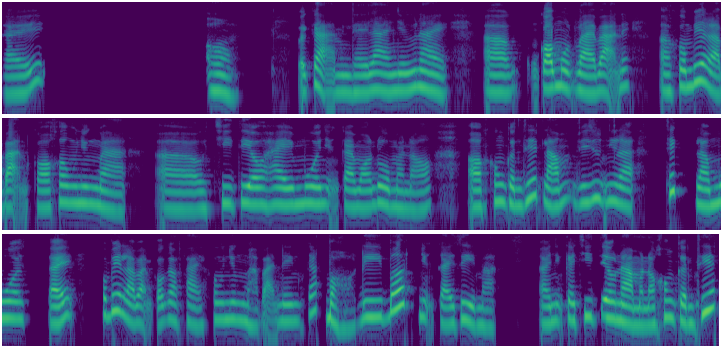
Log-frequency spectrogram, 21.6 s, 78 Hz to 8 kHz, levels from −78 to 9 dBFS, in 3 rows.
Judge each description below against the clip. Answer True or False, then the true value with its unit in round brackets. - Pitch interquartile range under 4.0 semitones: True (3.4 semitones)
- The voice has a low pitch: False (220 Hz)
